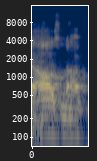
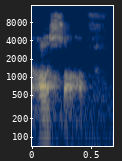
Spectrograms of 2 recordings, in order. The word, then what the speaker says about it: Ossoff: I said Osnoff, meant Ossoff. Get his name wrong.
